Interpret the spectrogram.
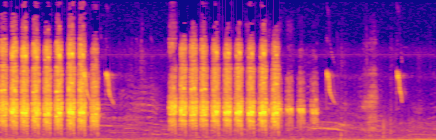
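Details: Master training recording of a kingfisher: two long runs of quick, piercing, evenly spaced notes separated by a pause, followed by scattered thin down-slurred whistles.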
